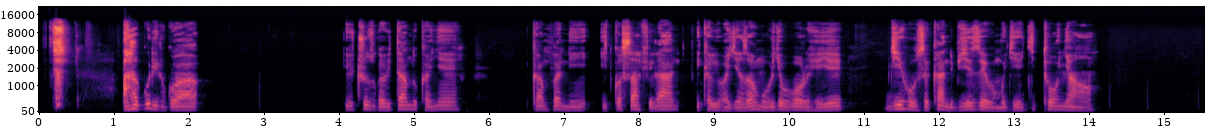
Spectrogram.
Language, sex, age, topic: Kinyarwanda, male, 18-24, finance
